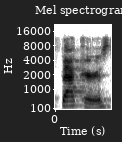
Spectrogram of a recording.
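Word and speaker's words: Bueckers: It's Buchers, right? It's Becker's. The U It is is actually Becker.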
